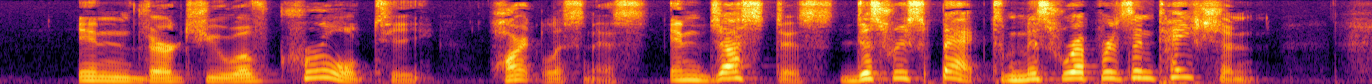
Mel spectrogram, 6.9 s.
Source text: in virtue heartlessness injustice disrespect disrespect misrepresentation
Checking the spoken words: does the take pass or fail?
fail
